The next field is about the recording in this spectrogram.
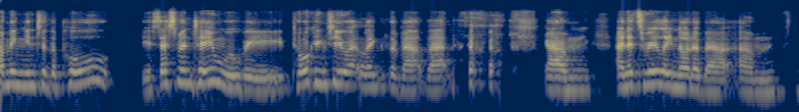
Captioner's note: laughs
